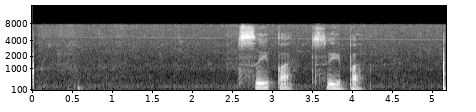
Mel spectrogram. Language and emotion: Russian, sad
